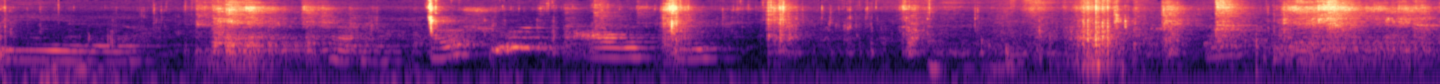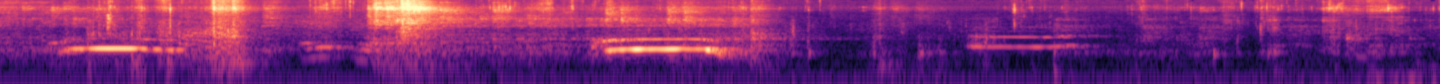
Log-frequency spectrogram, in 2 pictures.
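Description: A woman chews crunchy food loudly.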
